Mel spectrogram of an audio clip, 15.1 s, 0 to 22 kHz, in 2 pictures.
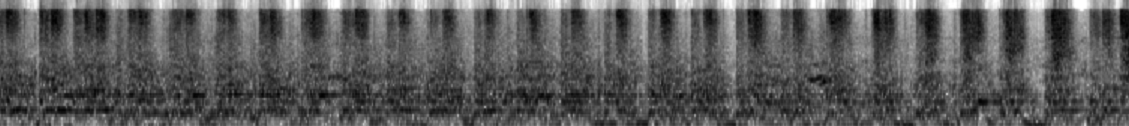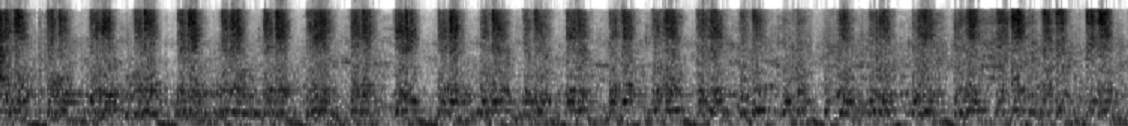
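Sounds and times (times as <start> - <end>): deep bass drum hits: 0.0 - 15.0
dhol drums beaten fast: 0.0 - 15.0.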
